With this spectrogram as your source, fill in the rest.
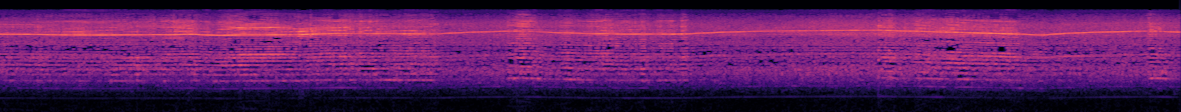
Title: Dentist Drilling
